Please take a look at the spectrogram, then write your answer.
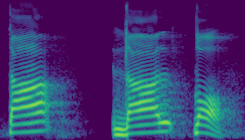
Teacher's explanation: زبان کا سرا اوپر کے دانتوں کی جڑوں سے تا ادا ہوتا ہے، دال ادا ہوتا ہے، تو ادا ہوتا ہے. ان کو کہتے ہیں حروف نطعیہ.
